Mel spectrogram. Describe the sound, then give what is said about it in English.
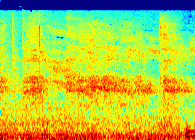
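Crows caw loudly and repeatedly in harsh, overlapping calls over a steady outdoor city hum with no one talking, recorded from an apartment balcony in the West End of Vancouver, Canada. “Good lord, those crows are mad.”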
